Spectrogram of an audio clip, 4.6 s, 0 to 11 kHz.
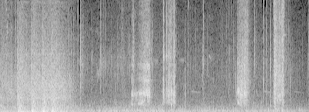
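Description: DWP-5 submachine gun in Perfect Dark Zero firing several short bursts of rapid shots, loud and close, with brief gaps of quieter ambience between them.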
